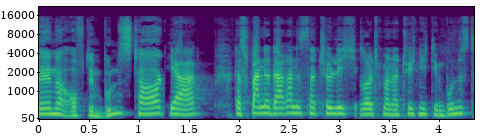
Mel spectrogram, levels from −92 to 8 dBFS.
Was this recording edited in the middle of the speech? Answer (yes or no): yes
